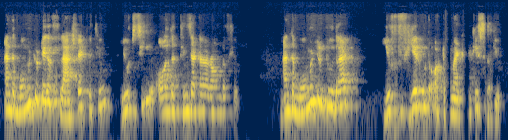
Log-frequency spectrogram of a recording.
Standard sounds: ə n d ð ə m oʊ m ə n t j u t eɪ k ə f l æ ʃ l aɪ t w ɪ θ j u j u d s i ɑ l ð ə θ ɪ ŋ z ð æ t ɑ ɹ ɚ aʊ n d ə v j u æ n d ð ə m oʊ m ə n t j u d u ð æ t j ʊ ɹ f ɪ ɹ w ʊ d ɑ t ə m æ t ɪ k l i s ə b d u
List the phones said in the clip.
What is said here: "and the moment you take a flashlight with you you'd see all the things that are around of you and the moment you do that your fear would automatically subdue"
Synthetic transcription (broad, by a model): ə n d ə m oʊ m ə n t j u t eɪ k ə f l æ ʃ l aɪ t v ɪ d j u j u d s i ɑ l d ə t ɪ ŋ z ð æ t ɑ ɹ ɚ aʊ n d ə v j u æ n d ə m oʊ m ə n t j u d u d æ t j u f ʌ ɹ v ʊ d ɑ t ə m æ t ɪ k l i s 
